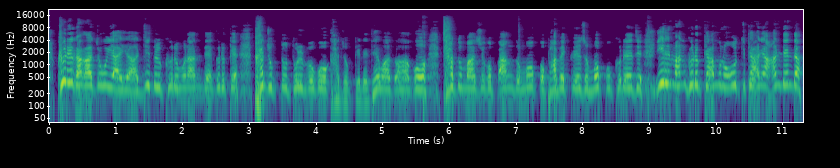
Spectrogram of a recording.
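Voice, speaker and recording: A middle-aged male pastor giving an animated sermon, acting out the people in his Bible story. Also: extremely high pitch, gravelly. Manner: animated, acts out biblical quotes in lively voices.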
